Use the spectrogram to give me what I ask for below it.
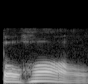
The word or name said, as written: Bohol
